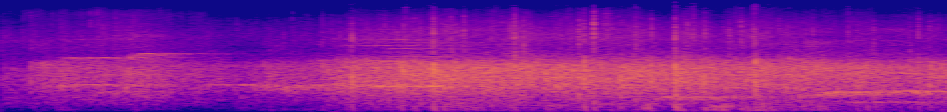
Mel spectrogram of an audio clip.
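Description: Steady applause from a crowd welcoming a speaker who will give the sermon fills the whole stretch, growing a bit louder midway, with a few whoops and cheers, some from a couple of kids, rising above the clapping.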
